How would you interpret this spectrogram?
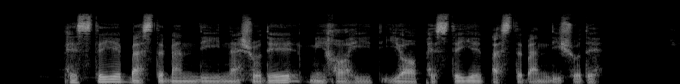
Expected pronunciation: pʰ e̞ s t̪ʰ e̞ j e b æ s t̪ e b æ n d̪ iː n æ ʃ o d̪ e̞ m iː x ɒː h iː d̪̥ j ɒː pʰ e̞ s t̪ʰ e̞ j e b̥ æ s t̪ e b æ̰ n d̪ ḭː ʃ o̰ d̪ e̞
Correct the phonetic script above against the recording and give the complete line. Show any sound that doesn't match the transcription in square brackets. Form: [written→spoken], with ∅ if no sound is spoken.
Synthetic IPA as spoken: pʰ e̞ s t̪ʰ e̞ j e b æ s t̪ e b æ n d̪ iː n æ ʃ o d̪ e̞ m iː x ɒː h iː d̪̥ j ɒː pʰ e̞ s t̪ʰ e̞ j e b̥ æ s t̪ e b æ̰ n d̪ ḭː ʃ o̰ d̪ e̞

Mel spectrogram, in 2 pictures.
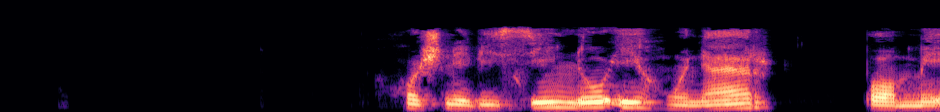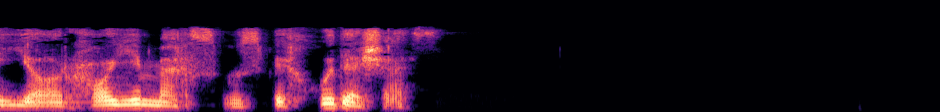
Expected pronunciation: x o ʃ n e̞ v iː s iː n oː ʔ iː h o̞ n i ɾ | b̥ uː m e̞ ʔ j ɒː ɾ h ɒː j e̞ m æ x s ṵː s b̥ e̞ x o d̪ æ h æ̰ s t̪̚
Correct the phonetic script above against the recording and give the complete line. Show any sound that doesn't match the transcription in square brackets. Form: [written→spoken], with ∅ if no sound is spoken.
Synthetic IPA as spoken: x o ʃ n e̞ v iː s iː n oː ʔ iː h o̞ n [i→æ] ɾ | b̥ [uː→ɒː] m e̞ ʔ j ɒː ɾ h ɒː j e̞ m æ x s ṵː s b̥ e̞ x o d̪ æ [h→ʃ] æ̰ s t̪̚

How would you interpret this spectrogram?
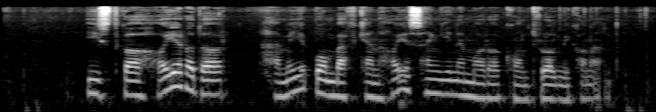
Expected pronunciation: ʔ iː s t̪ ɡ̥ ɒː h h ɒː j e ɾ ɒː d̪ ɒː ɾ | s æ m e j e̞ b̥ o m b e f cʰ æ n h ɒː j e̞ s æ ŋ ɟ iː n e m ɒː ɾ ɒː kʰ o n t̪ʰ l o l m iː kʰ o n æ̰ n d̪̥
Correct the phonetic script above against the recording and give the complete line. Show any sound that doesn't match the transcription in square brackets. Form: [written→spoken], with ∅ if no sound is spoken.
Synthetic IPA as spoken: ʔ iː s t̪ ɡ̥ ɒː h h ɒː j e ɾ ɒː d̪ ɒː ɾ | [s→h] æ m e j e̞ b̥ o m b [e→æ] f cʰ æ n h ɒː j e̞ s æ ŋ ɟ iː n e m ɒː ɾ ɒː kʰ o n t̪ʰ [l→ɾ] o l m iː kʰ o n æ̰ n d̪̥

